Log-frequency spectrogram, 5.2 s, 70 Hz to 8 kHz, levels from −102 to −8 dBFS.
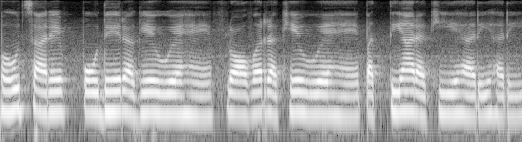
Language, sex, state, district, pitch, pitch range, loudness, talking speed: Hindi, female, Bihar, East Champaran, 180 Hz, 170-185 Hz, -13 LUFS, 185 wpm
